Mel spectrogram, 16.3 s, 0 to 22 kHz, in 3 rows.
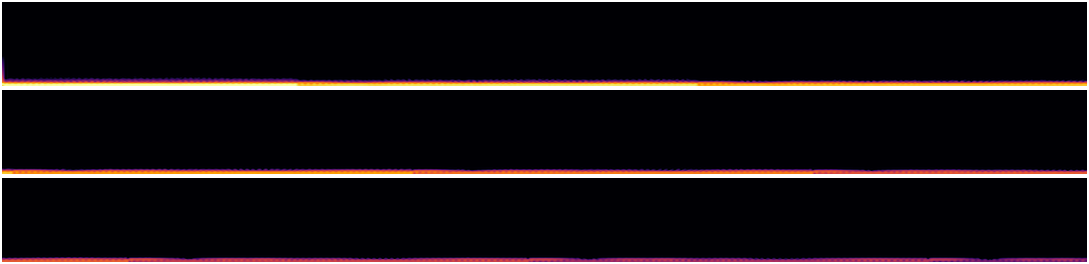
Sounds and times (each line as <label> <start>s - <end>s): Bass sounds, heavily filtered 0.0s - 16.2s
